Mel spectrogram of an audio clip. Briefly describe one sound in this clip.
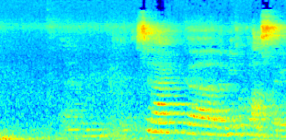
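A man speaks calmly in a large echoing hall.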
